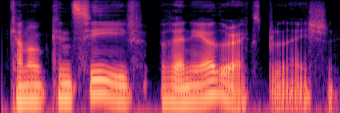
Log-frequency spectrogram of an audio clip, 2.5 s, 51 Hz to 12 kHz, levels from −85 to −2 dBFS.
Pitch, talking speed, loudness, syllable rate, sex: 100 Hz, 165 wpm, -21 LUFS, 6.2 syllables/s, male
